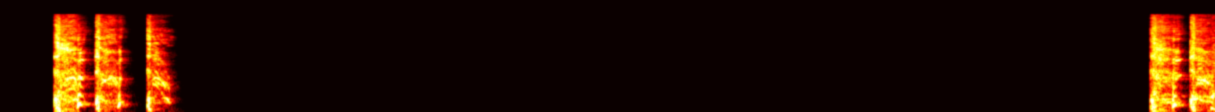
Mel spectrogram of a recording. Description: A tickle that created some harder coughing.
